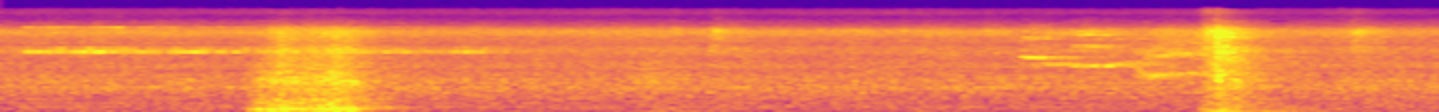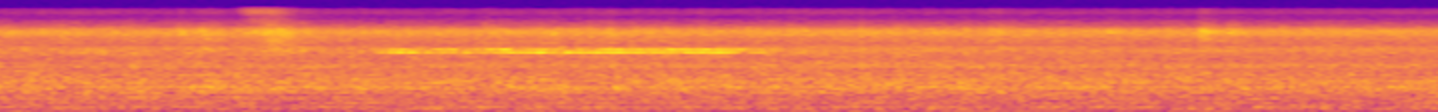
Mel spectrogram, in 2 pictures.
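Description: Steady hiss from a live microphone with two short handling bumps on a handheld microphone, about a second in and again about halfway through, as it is lowered from the mouth.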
